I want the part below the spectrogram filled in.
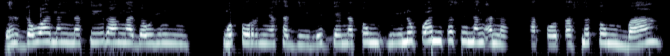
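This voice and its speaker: A woman gives a personal testimony at church in a high voice, talking to the pastor with halting phrasing and frequent restarts. Her tone stays respectful throughout. The sound is dull and lo-fi, with no room echo. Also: steady tone, mellow. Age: adult parent. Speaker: church member giving testimony.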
